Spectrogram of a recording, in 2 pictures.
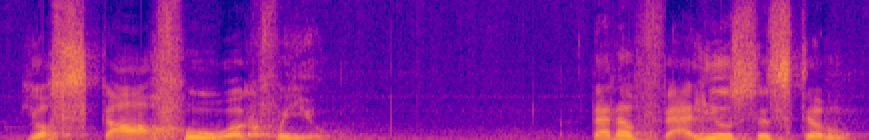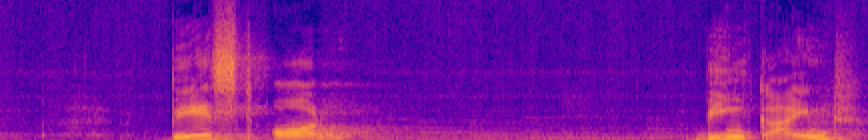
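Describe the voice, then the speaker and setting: Posh Indian-accented man, higher-pitched, giving a speech. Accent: educated Indian English. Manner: earnest, emphatic phrasing. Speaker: school board chairman giving a speech. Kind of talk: formal public speech.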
